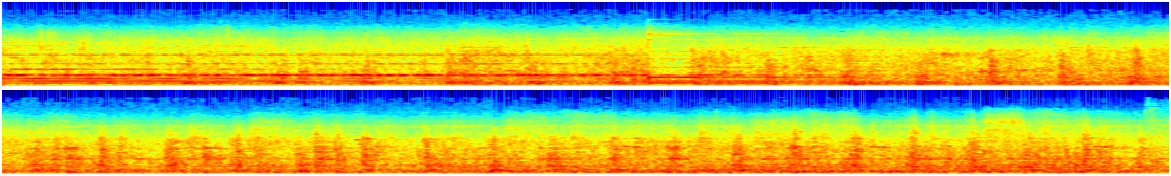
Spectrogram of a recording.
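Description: A steam train runs along the rails, a sustained whistle-like tone in the first few seconds giving way to a steady, loud rumble with dense rhythmic clatter throughout, and no voices.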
